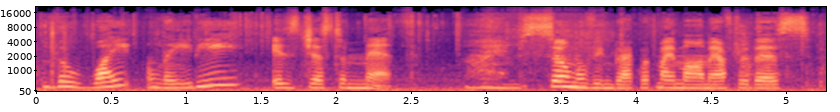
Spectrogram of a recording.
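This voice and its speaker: A woman's voice: lowish voice, unhurried, a little hiss or hum, lightly acted. A woman playing a defiant, sarcastic and frightened young woman in an audio drama, indignant and skeptical in her delivery.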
